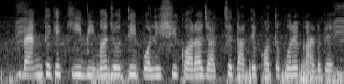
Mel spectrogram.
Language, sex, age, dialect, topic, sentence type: Bengali, female, 25-30, Standard Colloquial, banking, question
